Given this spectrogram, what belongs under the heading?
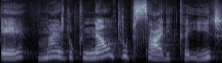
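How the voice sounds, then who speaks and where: Speaking with a European Portuguese accent, a woman has a high pitch and ordinary pitch variation. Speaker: spiritist lecturer. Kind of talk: lecture.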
